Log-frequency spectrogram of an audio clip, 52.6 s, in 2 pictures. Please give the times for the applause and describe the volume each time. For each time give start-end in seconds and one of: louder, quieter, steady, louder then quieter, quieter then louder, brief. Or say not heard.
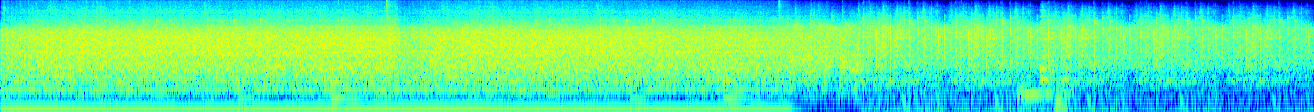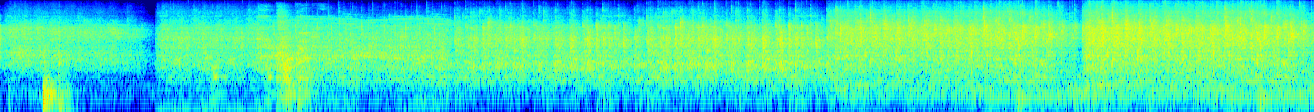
0.0-52.5 quieter then louder.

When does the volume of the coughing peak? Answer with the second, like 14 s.
32 s.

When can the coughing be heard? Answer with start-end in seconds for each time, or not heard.
20.3-21.3, 31.2-32.8.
